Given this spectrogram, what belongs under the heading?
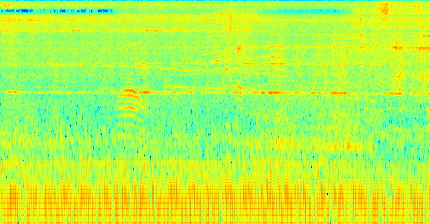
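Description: Steady broadband roar of an airplane cabin in flight, a constant low engine and air rush with a faint high tone running through it, no speech over it.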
